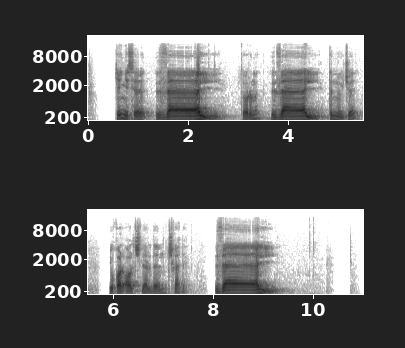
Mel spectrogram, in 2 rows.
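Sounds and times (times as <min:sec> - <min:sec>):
man speaking: 0:00.6 - 0:05.4, 0:06.0 - 0:09.5
computer mouse clicks: 0:09.9 - 0:10.9.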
